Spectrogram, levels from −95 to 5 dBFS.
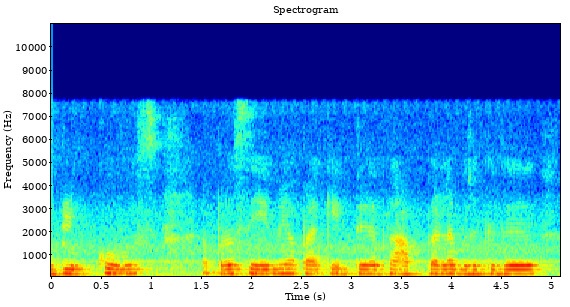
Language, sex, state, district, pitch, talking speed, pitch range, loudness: Tamil, female, Tamil Nadu, Kanyakumari, 185 Hz, 80 wpm, 180-185 Hz, -15 LUFS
